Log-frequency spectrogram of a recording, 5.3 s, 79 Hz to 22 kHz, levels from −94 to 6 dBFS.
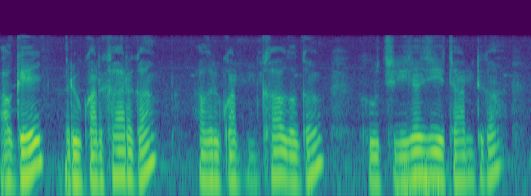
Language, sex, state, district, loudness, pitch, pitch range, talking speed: Wancho, male, Arunachal Pradesh, Longding, -18 LUFS, 135 Hz, 125-150 Hz, 180 wpm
